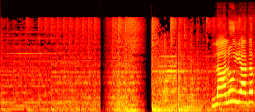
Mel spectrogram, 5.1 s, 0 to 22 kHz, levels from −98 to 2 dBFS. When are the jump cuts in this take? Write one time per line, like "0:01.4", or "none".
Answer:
0:02.0
0:03.9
